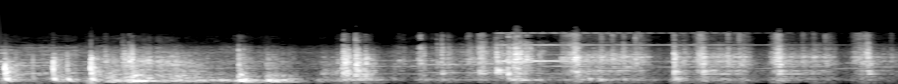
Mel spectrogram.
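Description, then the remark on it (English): A telephone rings steadily through the second half, mixed with clattering and rubbing sounds of handling, like a receiver and fittings in a telephone booth being worked as a phone call is made. No one speaks. “I got to make a phone call.”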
